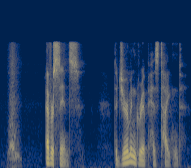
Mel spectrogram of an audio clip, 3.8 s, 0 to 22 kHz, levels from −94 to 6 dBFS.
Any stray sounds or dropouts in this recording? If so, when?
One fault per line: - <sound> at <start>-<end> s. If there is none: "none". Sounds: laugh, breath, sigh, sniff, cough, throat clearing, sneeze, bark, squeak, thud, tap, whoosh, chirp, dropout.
- whoosh at 0.1-0.4 s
